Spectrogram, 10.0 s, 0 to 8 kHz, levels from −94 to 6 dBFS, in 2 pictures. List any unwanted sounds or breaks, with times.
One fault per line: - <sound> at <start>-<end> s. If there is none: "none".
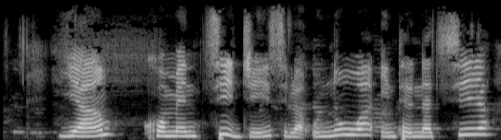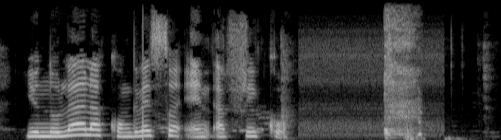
- cough at 8.8-9.3 s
